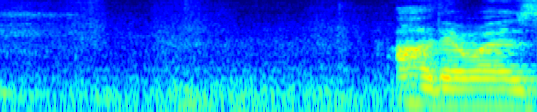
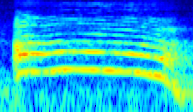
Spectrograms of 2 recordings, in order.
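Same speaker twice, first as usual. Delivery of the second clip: put-on long, piercingly high baby shriek; imitated baby scream; 4 dB louder than usual. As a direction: let out a demented baby's scream. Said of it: "It's like screaming".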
